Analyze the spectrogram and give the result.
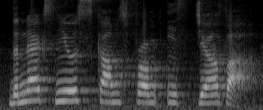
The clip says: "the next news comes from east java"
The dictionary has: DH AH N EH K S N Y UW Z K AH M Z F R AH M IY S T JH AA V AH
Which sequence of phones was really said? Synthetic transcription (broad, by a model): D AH N EH K S N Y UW S K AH M S F R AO M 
